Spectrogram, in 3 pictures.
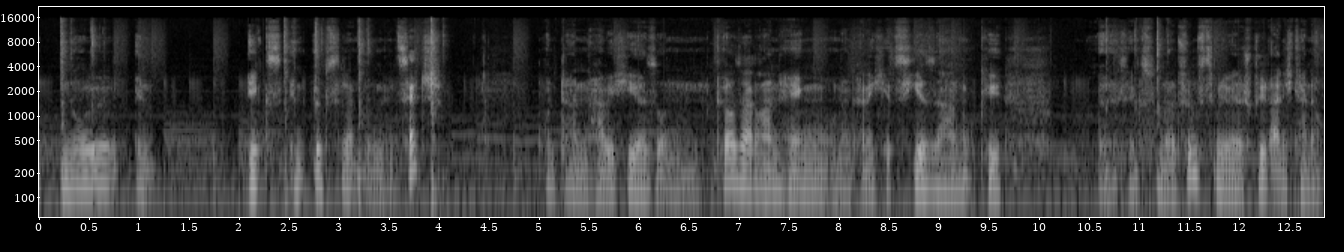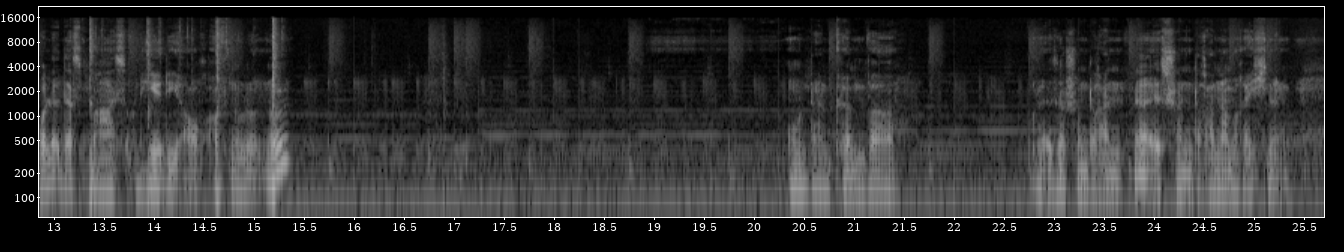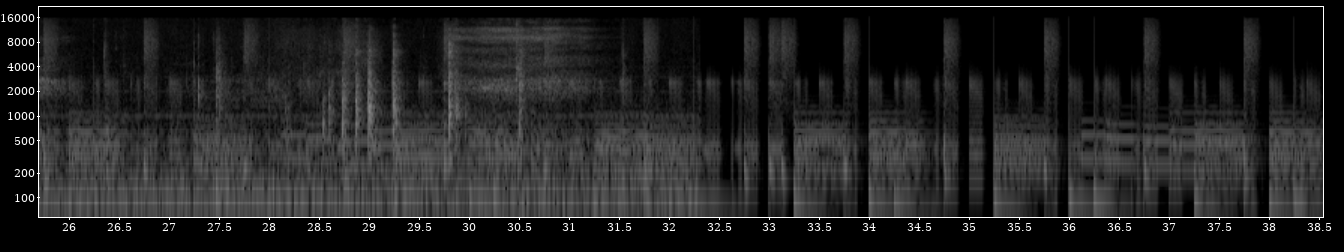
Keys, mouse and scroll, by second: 0.2 KP_0, 0.5 Tab, 2.4 KP_0, 2.7 Tab, 3.2 KP_0, 3.8 KP_Enter, 10.6 KP_6, 10.9 KP_5, 11.1 KP_0, 13.3 Tab, 13.9 KP_0, 14.2 Tab, 14.6 KP_0, 15.1 KP_Enter, 33.2 ctrl+alt+Left, 34.0 ctrl+alt+Left, 35.3 click.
